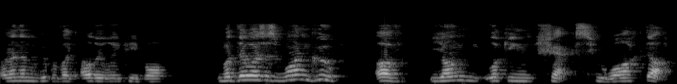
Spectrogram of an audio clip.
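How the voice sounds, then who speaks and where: A man's voice: fairly high pitch, dull audio. A man co-hosting a casual podcast, retelling a story in a rambling, chatty way.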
